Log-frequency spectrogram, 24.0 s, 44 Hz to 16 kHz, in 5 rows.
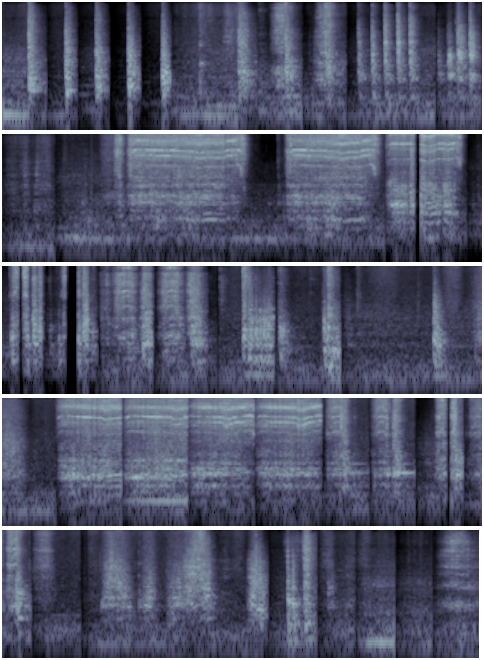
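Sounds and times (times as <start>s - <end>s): power tool cutting wood: 5.8s - 9.4s, 15.0s - 19.6s.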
